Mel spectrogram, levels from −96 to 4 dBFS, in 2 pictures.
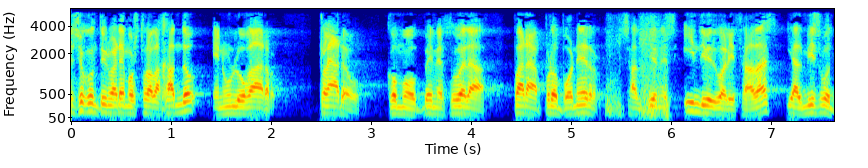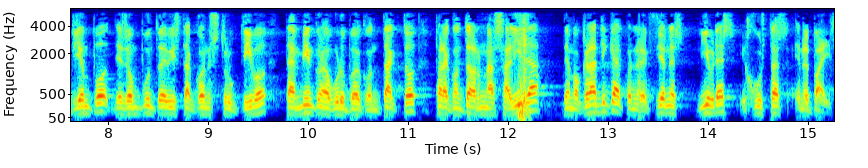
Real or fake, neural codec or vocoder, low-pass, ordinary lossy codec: real; none; 5.4 kHz; none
